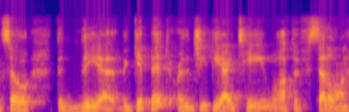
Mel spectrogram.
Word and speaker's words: GPIT: As Greg said, I prefer the term using the word or the pronunciation GPIT, because as you said, it's about Jeeps and informal transportation.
